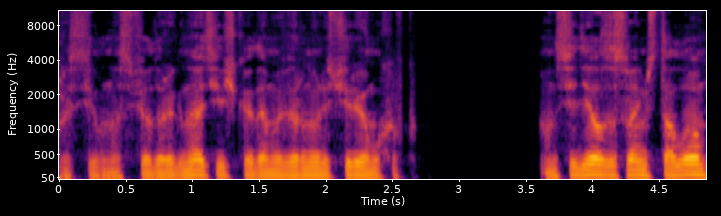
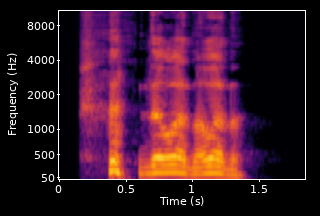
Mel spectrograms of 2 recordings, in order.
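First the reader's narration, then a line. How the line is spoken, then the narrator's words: Laughing. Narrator (Russian): засмеялся участковый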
